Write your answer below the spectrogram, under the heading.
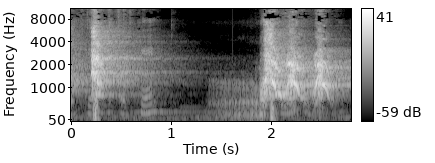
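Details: Chihuahua indoors with its owner after being told it is not a friend: a sharp single bark, a soft whine, then three quick yappy barks at the end.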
